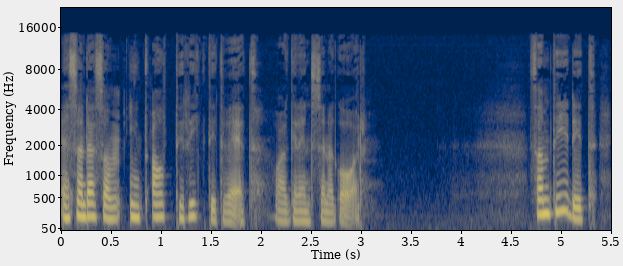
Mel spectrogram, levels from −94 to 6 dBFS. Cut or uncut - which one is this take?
uncut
